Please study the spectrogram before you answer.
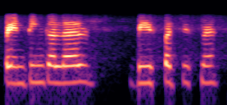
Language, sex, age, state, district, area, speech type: Urdu, female, 18-30, Uttar Pradesh, Gautam Buddha Nagar, rural, conversation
